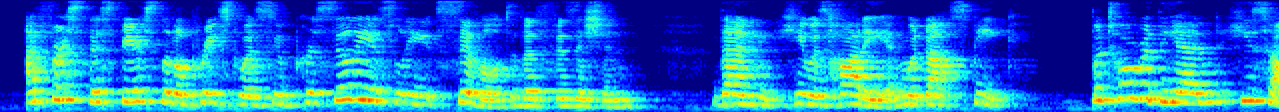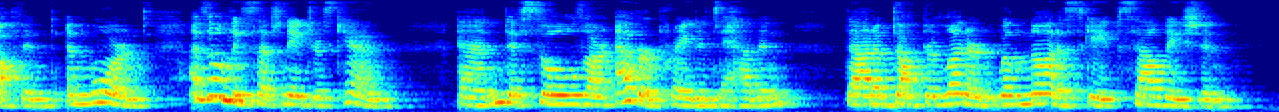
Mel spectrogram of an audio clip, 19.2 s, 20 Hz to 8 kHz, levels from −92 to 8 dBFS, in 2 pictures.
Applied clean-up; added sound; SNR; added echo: none; none; none; reverberation time 1.2 s.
